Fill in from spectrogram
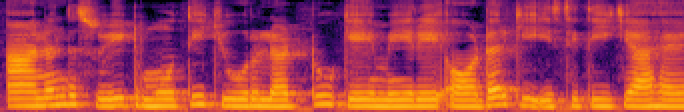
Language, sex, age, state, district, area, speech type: Hindi, female, 45-60, Rajasthan, Jaipur, urban, read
